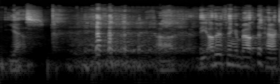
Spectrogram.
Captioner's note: laughing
